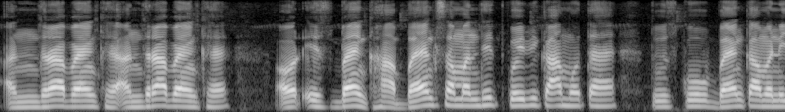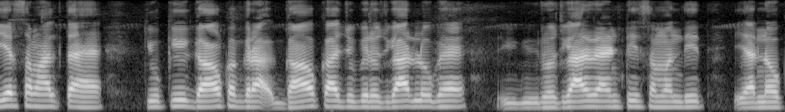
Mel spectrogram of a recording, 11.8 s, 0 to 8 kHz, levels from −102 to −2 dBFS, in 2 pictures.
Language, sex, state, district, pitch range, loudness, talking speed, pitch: Hindi, male, Chhattisgarh, Sarguja, 150-165 Hz, -22 LUFS, 200 wpm, 155 Hz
